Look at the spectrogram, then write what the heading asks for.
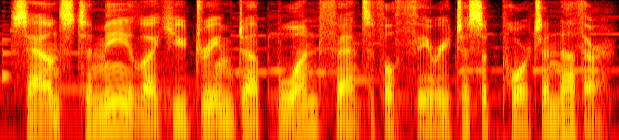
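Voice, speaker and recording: A man playing a cool, aloof young hunter in a video game, terse and deadpan. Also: lowish voice, moderate pace, faint music behind, natural voice. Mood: dry, detached.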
